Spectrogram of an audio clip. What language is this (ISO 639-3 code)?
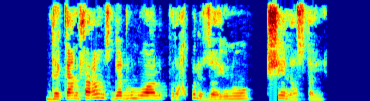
pus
